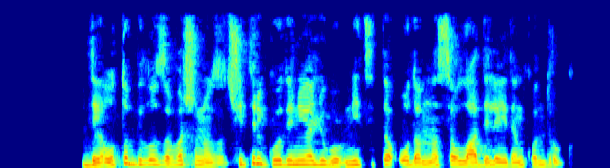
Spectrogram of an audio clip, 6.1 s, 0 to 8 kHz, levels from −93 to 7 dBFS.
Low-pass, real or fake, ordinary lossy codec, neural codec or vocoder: 7.2 kHz; real; MP3, 48 kbps; none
